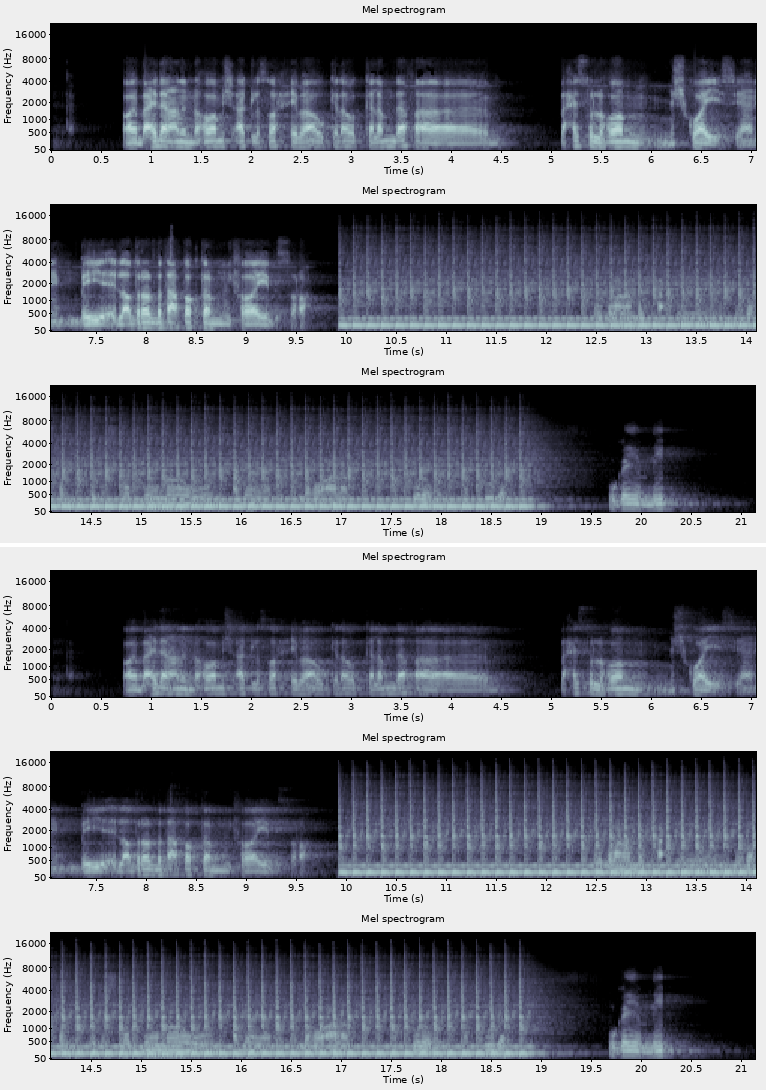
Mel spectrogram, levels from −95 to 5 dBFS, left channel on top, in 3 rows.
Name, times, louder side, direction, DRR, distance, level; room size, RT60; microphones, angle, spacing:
voice 1, 0.7-4.5 5.1-9.6, left 7 dB, 75° left, 0.3 m, -25 dB
sound 1, 9.9-18.9, equal, 65° right, 1.2 m, -26 dB
voice 2, 12.5-17.2 17.5-18.7 19.7-20.2, right 2 dB, 15° right, 0.4 m, -34 dB
12.5 x 7.6 x 8.0 m
head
